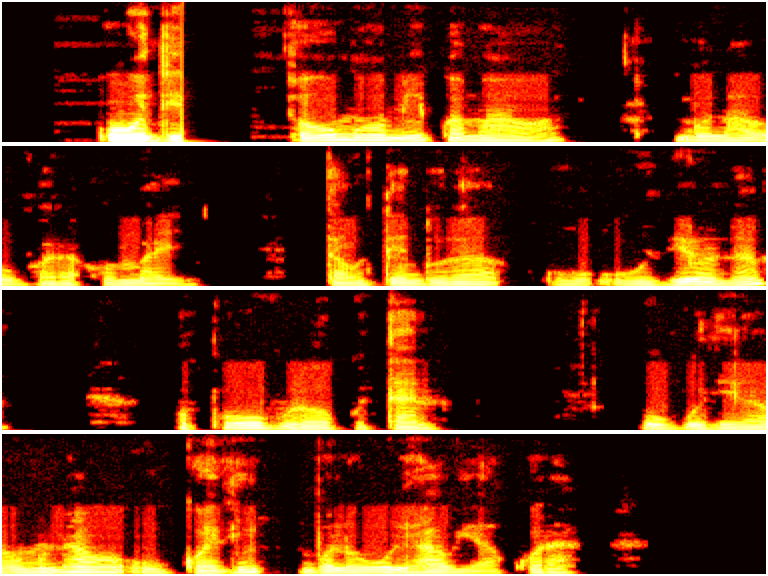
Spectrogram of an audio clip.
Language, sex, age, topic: Oshiwambo, female, 18-24, agriculture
